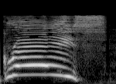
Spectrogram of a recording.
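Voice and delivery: very high, drawn-out scream. A narrator's reading. Laura seeing only wildflowers and grass, screaming for Grace. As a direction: scream the name across open ground. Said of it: "she screamed".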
